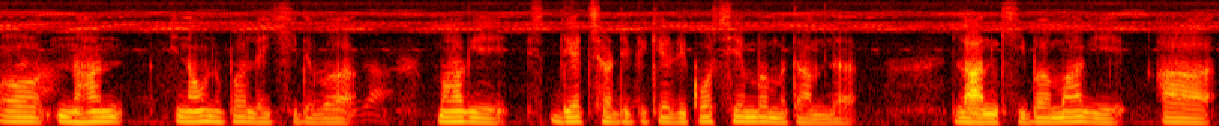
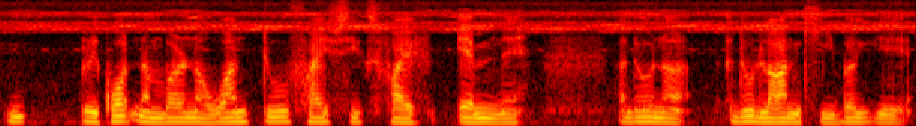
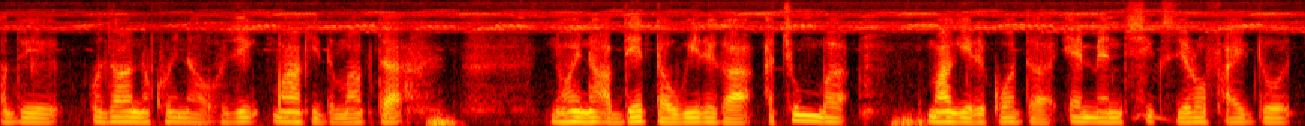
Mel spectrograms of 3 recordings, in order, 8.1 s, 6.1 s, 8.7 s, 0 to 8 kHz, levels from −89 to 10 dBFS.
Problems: none marked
